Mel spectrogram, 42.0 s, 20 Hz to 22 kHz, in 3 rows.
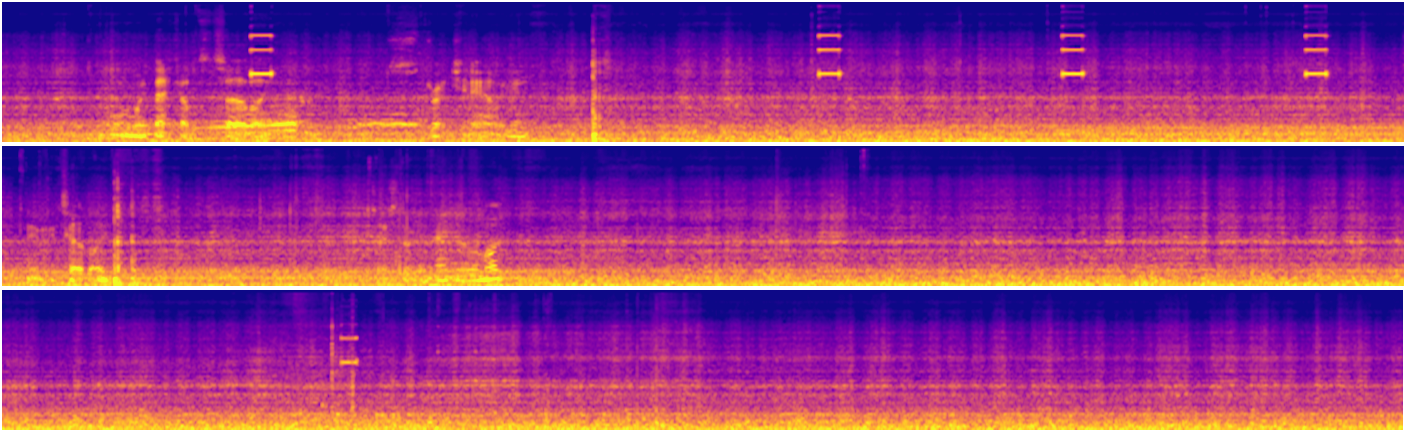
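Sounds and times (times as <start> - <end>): compressor hum: 0.0 - 42.0
fan air rushing: 0.0 - 42.0
short beep: 2.4 - 2.8, 8.2 - 8.4, 10.6 - 10.9, 13.0 - 13.3.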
